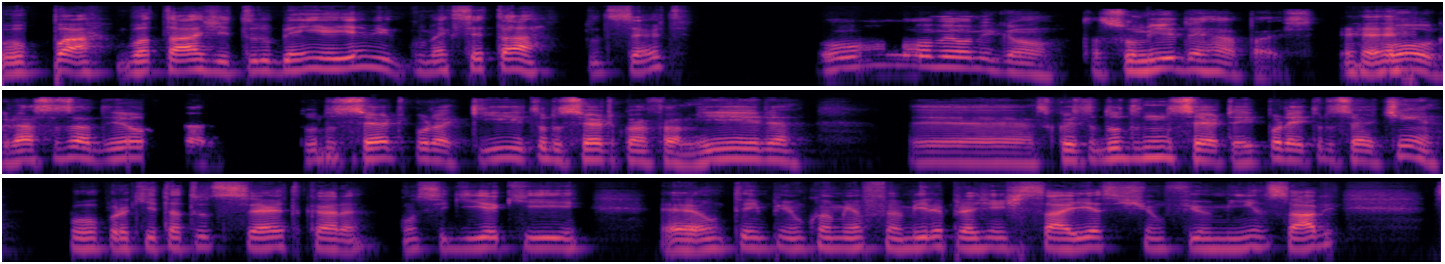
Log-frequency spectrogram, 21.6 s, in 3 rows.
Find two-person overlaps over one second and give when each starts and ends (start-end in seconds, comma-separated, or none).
none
